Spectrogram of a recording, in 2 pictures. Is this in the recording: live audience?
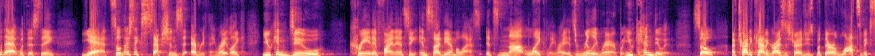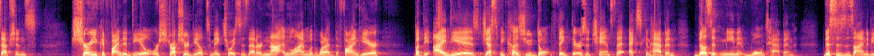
yes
